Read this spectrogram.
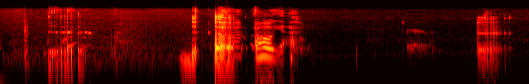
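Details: Woman burping after chugging beer: several loud croaking burps, some drawn out and rising in pitch, separated by pauses in a quiet room.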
